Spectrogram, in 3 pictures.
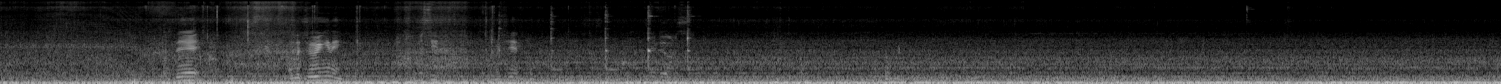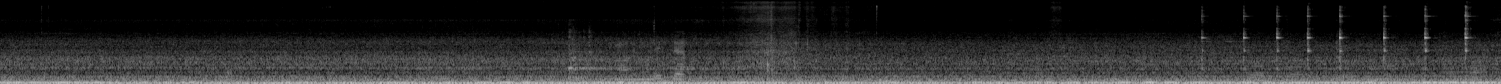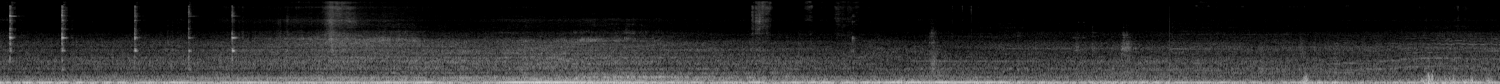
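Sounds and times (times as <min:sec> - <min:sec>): heavy diesel engine rumbling: 0:00.0 - 0:45.0
sharp ticks: 0:27.0 - 0:30.8.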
